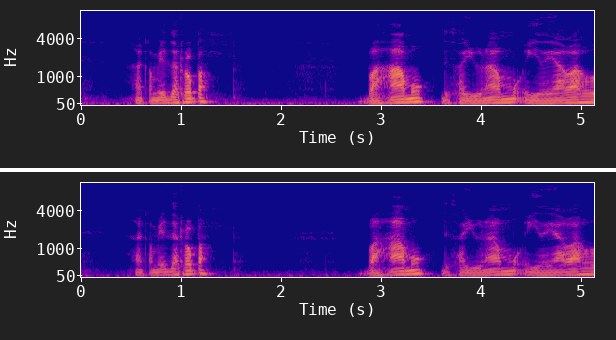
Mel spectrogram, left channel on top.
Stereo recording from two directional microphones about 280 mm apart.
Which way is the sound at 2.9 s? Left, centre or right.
Centre.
